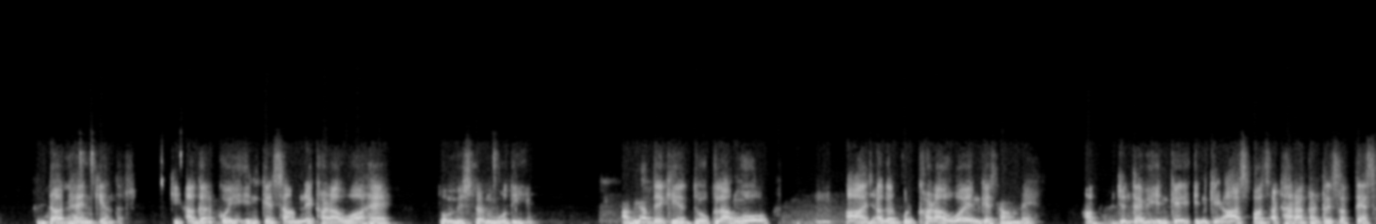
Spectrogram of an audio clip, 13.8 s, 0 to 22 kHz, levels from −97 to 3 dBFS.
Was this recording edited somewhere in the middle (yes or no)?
yes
